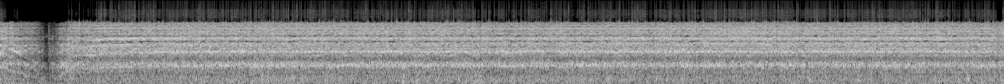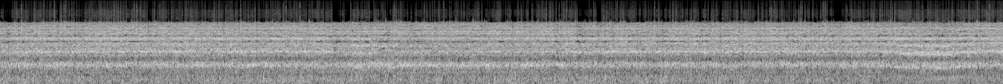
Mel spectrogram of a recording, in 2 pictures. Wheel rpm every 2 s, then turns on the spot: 150, 230, 230, 230, 230, 230, 230, 230, 230, 230.
none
